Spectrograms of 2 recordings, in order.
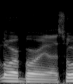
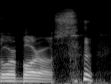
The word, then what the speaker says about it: Ouroboros: Not Laura Borealis. Ouroboros. As far as I know how to pronounce, I don't really exactly know. I don't know if it's our O because it's spelled O U R, but whatever.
